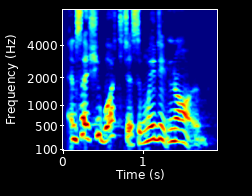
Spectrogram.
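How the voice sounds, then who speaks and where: Woman guest, from Yugoslavia, gravelly and dark-toned, animated storytelling. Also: a little high, fairly quick. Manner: animated storyteller, acts out voices in quotes. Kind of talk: storytelling interview.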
